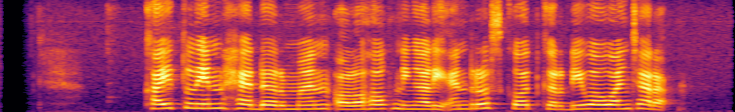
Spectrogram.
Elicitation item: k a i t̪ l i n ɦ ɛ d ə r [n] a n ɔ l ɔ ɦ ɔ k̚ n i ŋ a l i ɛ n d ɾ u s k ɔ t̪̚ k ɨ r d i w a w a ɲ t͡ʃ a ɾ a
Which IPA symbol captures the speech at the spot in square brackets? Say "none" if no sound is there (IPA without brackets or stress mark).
m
